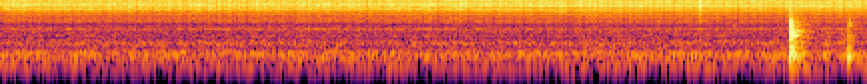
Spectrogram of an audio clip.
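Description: Steady high-pitched hiss with a sharp click just before the end.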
